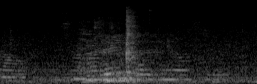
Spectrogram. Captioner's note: audience laughs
